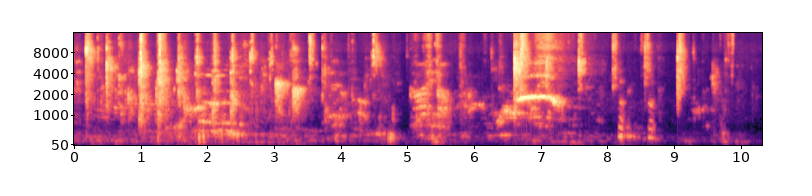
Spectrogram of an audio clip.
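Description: Indistinct voices with scattered sharp clicks, and a short high tone that rises and falls about seven seconds in.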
